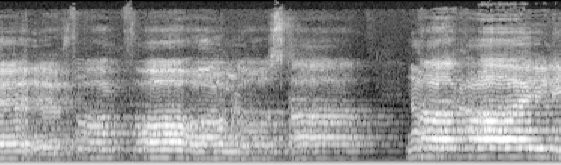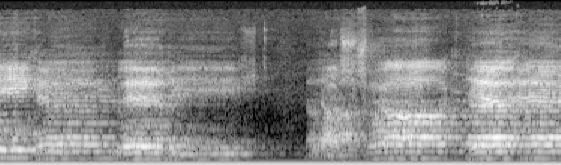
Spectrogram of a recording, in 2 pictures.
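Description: Sung liturgical chant: a voice holding long, steady notes in several phrases, with short breaks between them, typical of the responsorial psalm sung after the first reading at Mass.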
